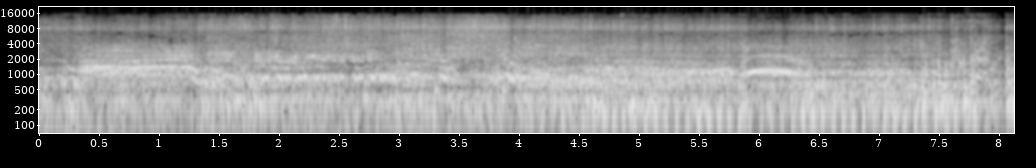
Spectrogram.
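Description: Men shouting and calling out at a bullock-cart race, over a steady engine drone and rushing wind noise from a vehicle following close behind the cart.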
